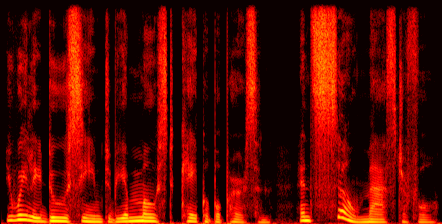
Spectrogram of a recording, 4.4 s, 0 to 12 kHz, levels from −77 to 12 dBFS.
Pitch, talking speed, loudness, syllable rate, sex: 170 Hz, 165 wpm, -18 LUFS, 4.7 syllables/s, female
